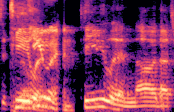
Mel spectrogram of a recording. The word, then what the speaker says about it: Thielen: No, it's Thielen.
